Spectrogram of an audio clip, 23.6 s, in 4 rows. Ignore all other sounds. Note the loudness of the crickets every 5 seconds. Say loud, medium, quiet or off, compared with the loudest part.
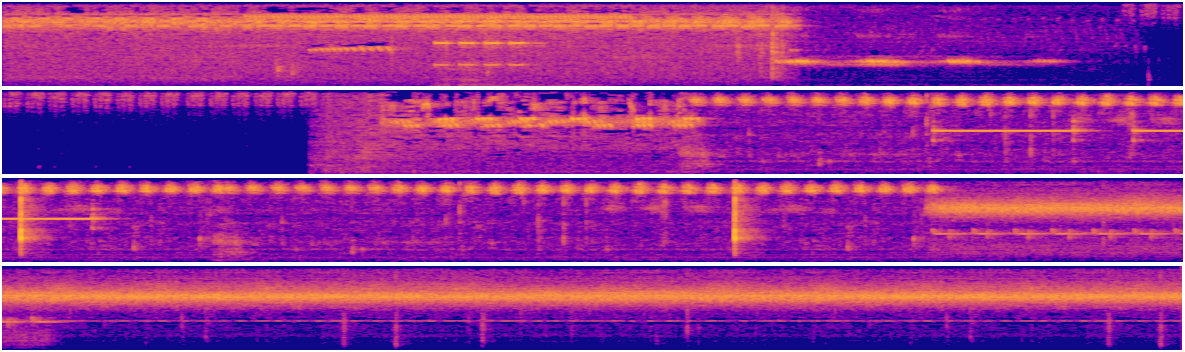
loud, medium, medium, loud, loud.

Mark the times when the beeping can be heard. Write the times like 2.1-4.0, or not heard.
2.1-3.0, 10.6-12.3, 16.4-17.9.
